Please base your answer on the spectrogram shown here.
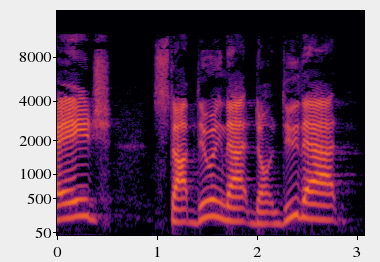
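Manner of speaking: loud, firm, stern put-on dad voice hollering. A father recalls yelling upstairs to his three-year-old daughter, retelling a holler in dad voice. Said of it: "I hollered with my dad voice".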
